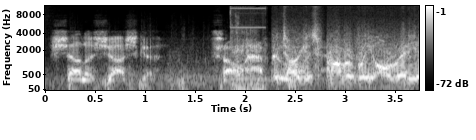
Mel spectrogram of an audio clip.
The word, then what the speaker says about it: Shalashka: that because somewhere along the line, Shashka got stuck on the end of Sharashka. The gorillas were using the name amongst themselves. By the time I got to hearing about it, pronunciation had wound up as Shalashka.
